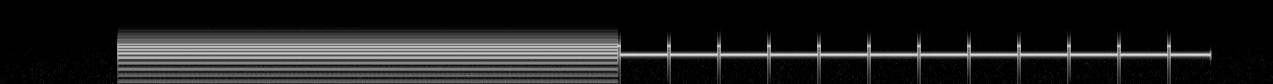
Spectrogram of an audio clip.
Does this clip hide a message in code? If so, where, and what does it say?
Yes: weather fax (radiofax), 120 lines a minute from 1.2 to 12.1 s, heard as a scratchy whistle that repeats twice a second.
